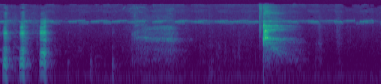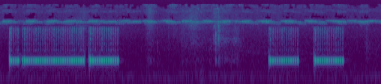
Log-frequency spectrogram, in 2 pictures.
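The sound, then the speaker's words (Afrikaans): A telephone call to a friend in Houston, with a few clicks and rustles first, then a low steady ringing tone in two spells of short double bursts, clear and without voices. “Ek bel net gou 'n ou vriend in Houston.”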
